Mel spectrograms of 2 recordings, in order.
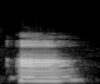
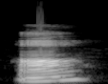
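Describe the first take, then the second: First: The pitch stays level and high. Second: The pitch rises toward the end. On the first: "It's a flat tone. It's very flat" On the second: "It sounds like a question"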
